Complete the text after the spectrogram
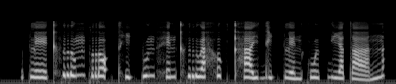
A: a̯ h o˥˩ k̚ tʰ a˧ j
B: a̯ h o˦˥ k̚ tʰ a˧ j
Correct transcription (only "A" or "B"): A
